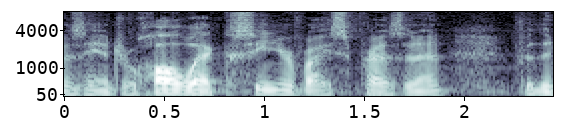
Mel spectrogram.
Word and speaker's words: Hallweck: Holwick, am I pronouncing that correctly?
